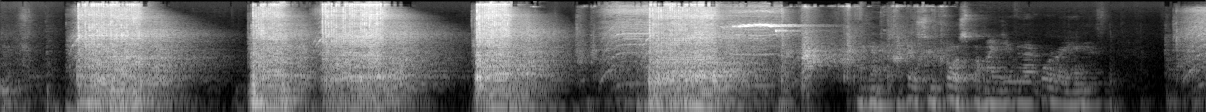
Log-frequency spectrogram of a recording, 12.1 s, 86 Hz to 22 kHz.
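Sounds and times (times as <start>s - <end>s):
cordless drill driving screws: 5.9s - 7.9s, 11.7s - 12.0s.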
